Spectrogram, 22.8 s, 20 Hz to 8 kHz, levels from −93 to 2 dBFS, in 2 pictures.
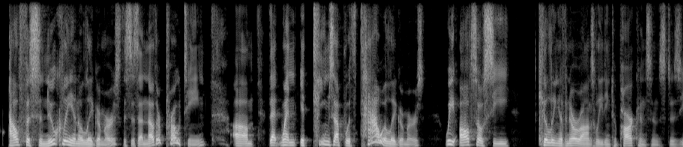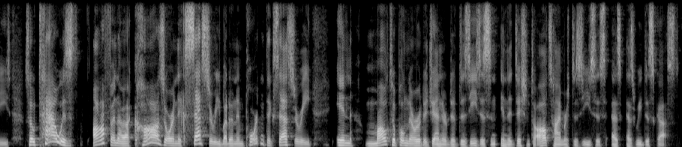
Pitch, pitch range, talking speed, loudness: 110 Hz, 95-135 Hz, 140 wpm, -23 LUFS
